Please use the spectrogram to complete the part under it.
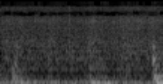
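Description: Cabbage pancake batter sizzles in a pan over medium heat, a steady close frying hiss with a couple of brief louder crackles near the end.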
